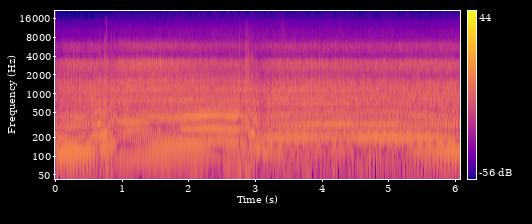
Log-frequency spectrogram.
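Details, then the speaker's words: 2009 Dodge Ram 5.7 HEMI V8 (fresh Jasper replacement engine, just broken in) with new Flowmaster Outlaw stainless dual exhaust replacing Banks Monster, windows down under hard acceleration: deep even rumble climbing through revs, dipping at shifts; loud, aggressive only on throttle, healthy. "The Flowmaster exhaust here is only loud when you're on it. Like when you're putting your foot into it, it's loud and it's aggressive. It's deeper."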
